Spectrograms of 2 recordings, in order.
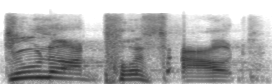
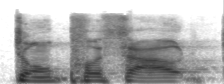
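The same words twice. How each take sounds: First: "not" pitched up and punched, "Do not puss out"; stress on NOT. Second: Said in the usual way. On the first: Retold or imitated. Psyching himself up before naming his salary, hitting "not". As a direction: lean hard on "not" in "Do not puss out". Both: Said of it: "I'm squeezing my leg and I'm like".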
